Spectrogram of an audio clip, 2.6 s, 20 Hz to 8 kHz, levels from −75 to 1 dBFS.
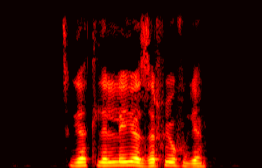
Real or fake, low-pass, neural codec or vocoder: real; 7.2 kHz; none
